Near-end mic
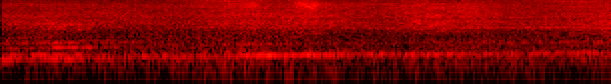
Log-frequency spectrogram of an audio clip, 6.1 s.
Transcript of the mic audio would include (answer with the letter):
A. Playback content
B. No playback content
B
